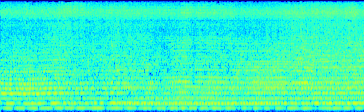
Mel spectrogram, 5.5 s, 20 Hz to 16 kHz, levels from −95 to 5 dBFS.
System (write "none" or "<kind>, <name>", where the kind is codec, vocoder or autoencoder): none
